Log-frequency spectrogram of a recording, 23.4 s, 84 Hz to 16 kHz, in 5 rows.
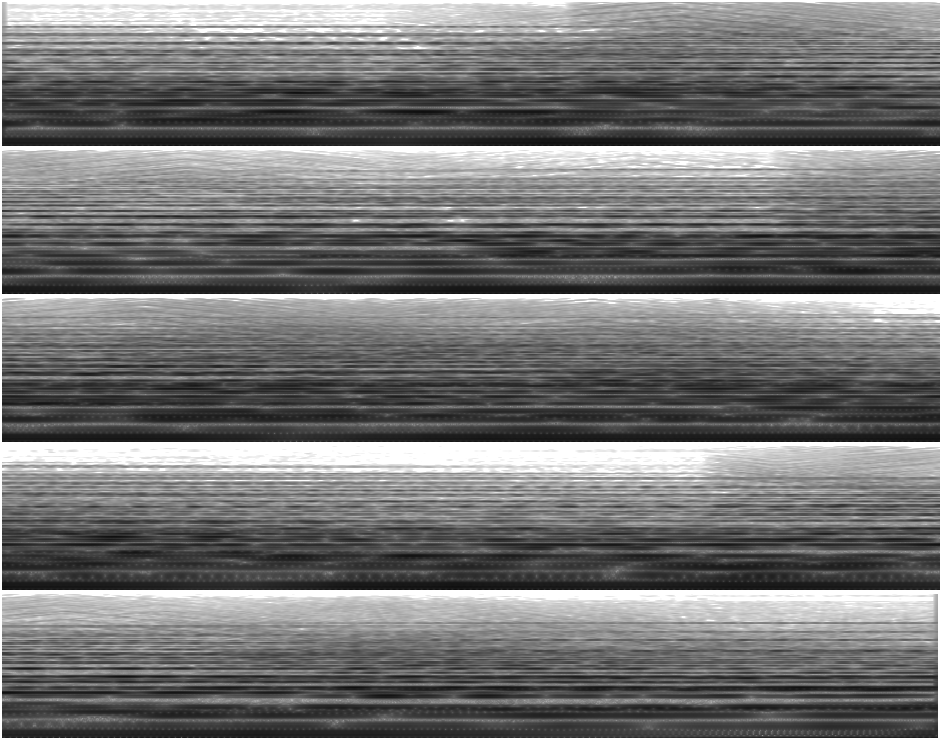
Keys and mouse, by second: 0.8-4.1 drag, 4.7-5.7 shift+drag, 5.8 ctrl+l, 7.0 Return, 8.5 alt+a, 9.0-9.6 ctrl+alt+drag, 11.1-14.6 ctrl+alt+drag, 14.7-15.4 shift+drag, 15.8 ctrl+l, 16.8 Return, 17.3 ctrl+s, 18.2-20.4 ctrl+alt+drag, 21.1-23.4 drag.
